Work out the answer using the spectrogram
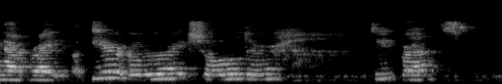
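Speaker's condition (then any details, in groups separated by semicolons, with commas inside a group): No condition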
